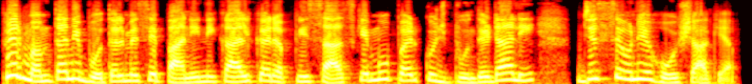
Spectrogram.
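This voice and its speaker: A woman's voice: medium pitch, lively intonation, normal speed, no echo. A woman storyteller reading a scripted moral story as narrator.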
